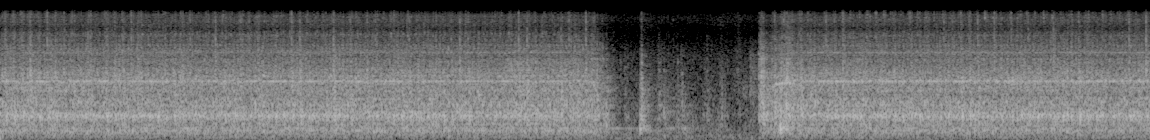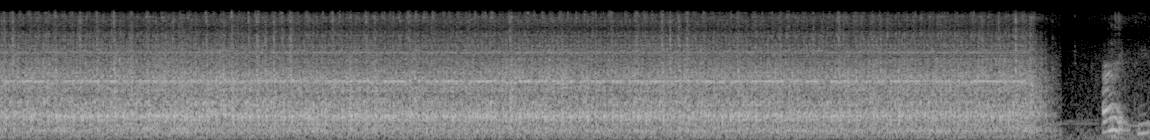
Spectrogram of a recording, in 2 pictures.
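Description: A sewing machine hems a cotton summer sheet, a loud, steady motor drone with rapid needle chatter running continuously, pausing briefly twice before resuming.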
